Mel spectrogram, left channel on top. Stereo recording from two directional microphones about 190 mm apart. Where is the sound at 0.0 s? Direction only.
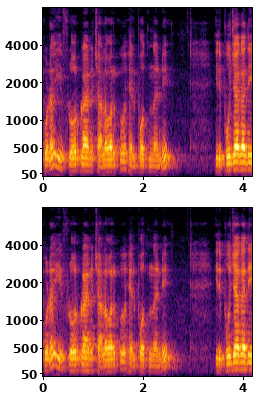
25° left (ahead or behind).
